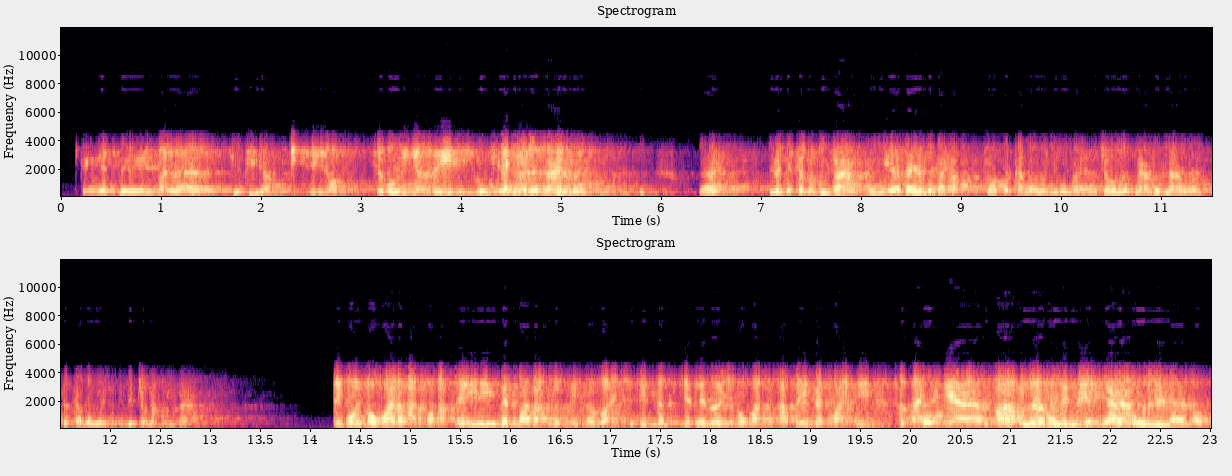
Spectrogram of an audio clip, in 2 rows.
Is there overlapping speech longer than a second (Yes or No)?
Yes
